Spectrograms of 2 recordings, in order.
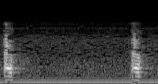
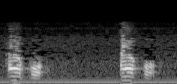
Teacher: حرف فا راحت و با سرعت ادا می شه ولی حرف قاف با سختی و کندی بیشتری تلفظ میشه · Term: اذلاق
